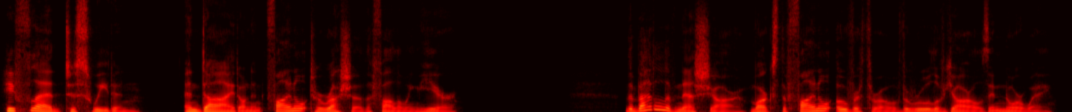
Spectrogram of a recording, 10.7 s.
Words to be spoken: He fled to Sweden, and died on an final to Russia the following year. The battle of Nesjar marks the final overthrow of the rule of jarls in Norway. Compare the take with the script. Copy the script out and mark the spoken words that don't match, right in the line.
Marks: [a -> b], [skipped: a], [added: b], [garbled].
He fled to Sweden, and died on an final to Russia the following year. The battle of Nesjar marks the final overthrow of the rule of jarls in Norway.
